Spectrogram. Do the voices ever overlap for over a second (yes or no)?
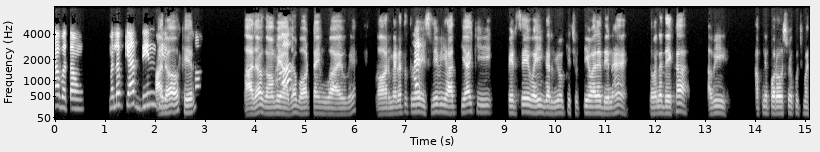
no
